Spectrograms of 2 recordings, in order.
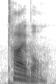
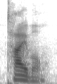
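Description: First: It is said in a Cockney accent. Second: The same.

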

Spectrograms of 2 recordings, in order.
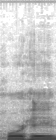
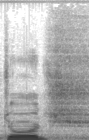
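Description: First: The name is pronounced the Spanish way. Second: The name is pronounced the English way.

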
